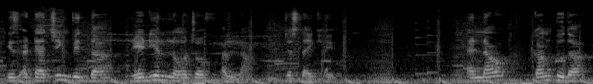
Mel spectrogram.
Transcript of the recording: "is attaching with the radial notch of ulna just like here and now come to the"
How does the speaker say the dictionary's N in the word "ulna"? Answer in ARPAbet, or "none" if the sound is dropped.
none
